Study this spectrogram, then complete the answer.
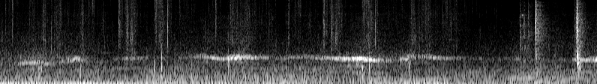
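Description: Footsteps thud on a wooden floor at a steady pace.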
